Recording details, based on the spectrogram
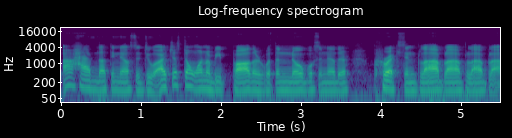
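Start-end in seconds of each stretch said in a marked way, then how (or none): none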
